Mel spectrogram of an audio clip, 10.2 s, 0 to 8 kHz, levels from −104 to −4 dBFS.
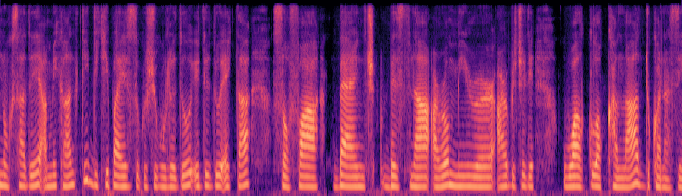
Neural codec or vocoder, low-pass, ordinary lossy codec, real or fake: codec, 16 kHz, 4.8 kbps, FACodec; 7.2 kHz; none; fake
